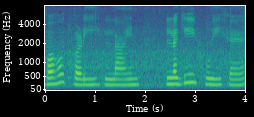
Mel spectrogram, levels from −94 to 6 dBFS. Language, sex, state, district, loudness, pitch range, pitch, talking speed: Hindi, female, Haryana, Rohtak, -19 LUFS, 200-225 Hz, 210 Hz, 90 wpm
